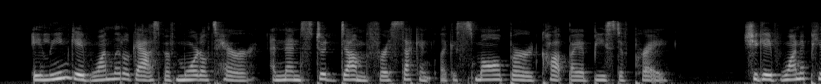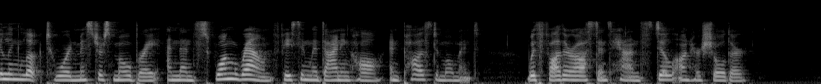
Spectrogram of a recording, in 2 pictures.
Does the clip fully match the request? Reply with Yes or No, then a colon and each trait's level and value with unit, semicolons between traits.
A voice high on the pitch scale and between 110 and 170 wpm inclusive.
No: high, 205 Hz; average, 195 wpm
